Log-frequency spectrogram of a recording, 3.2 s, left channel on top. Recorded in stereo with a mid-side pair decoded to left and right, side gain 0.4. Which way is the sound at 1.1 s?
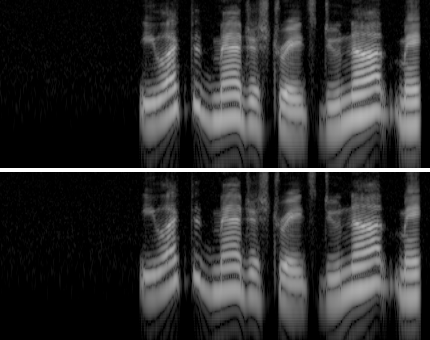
35° left.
